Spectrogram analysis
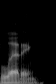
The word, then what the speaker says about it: leading: Leading, pronounced letting is a vertical space between lines of text measured baseline to baseline.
